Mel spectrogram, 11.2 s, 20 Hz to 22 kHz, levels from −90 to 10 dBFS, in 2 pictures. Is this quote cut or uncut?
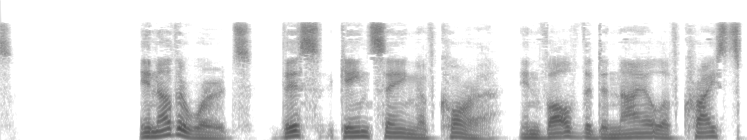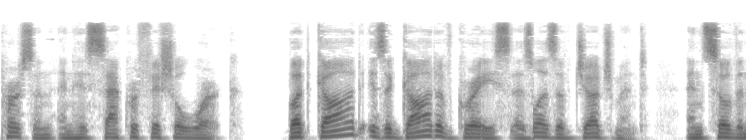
cut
